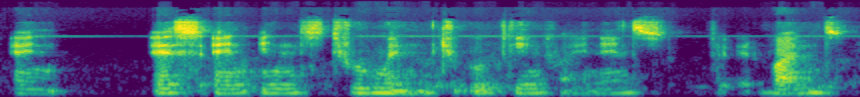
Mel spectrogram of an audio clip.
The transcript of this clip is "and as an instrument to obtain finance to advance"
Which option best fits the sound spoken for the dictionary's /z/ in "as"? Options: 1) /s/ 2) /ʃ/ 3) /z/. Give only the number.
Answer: 1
